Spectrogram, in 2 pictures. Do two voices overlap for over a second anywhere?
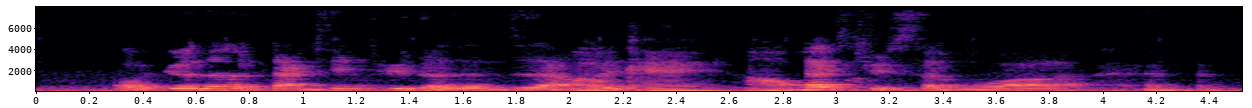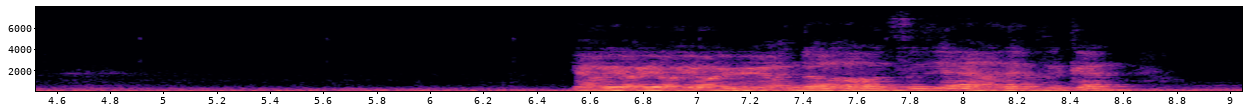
No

